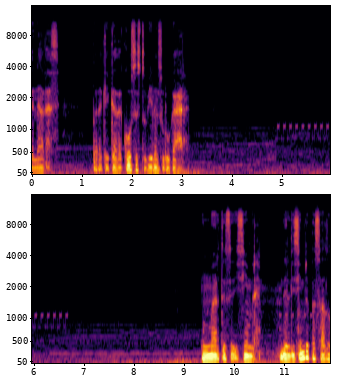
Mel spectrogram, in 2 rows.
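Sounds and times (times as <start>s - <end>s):
speech: 0.1s - 0.6s, 1.2s - 3.2s, 9.4s - 11.9s
telephone ringing with a bright electronic trill: 4.9s - 8.4s, 11.2s - 11.9s.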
